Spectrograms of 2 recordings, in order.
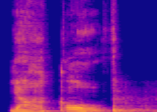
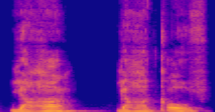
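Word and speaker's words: יעקב: Now, for Jacob, it would be Yaakov. Now, the biblical pronunciation of Hebrew, what that was spoken in biblical times, all right, did not have the distinction between the ba and va. So in the Tiberian system now, we would say Yaakov. But if it's a biblical pronunciation, it will be Yaakov. Yaakov.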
